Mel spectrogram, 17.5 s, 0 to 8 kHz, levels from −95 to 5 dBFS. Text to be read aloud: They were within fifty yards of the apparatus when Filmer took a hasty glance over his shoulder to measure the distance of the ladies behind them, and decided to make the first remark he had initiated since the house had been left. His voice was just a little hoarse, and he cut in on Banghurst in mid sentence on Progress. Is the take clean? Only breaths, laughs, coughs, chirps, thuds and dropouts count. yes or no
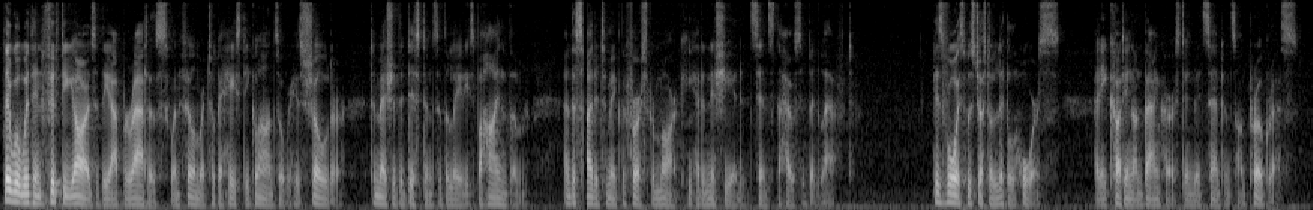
no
